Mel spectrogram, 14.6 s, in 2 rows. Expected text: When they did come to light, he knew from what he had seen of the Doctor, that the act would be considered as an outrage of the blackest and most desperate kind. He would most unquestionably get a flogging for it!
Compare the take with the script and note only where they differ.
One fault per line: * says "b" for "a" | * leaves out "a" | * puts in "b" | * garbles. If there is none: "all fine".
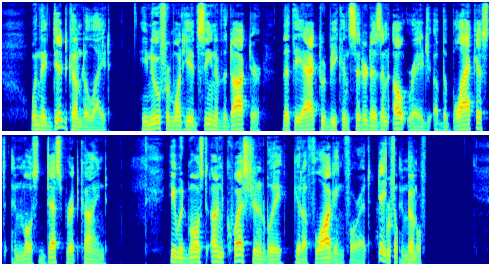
* garbles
